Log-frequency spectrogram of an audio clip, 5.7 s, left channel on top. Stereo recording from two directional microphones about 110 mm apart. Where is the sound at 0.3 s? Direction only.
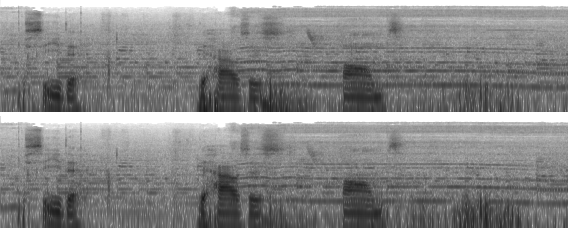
15° right (ahead or behind).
